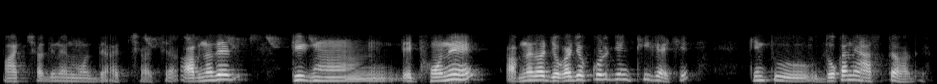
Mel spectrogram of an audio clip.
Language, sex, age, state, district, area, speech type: Bengali, male, 45-60, West Bengal, Darjeeling, rural, conversation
